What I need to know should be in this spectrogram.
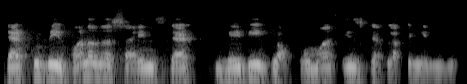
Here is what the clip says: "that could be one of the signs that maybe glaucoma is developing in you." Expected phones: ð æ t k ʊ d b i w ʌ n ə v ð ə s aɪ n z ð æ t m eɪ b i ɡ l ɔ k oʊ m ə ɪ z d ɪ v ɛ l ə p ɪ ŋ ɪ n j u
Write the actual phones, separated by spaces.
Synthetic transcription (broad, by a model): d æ t k ʊ d b i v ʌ n ə v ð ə s aɪ n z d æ t m eɪ b i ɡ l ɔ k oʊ m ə ɪ z d ɪ v ɛ l ə p ɪ ŋ ɪ n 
